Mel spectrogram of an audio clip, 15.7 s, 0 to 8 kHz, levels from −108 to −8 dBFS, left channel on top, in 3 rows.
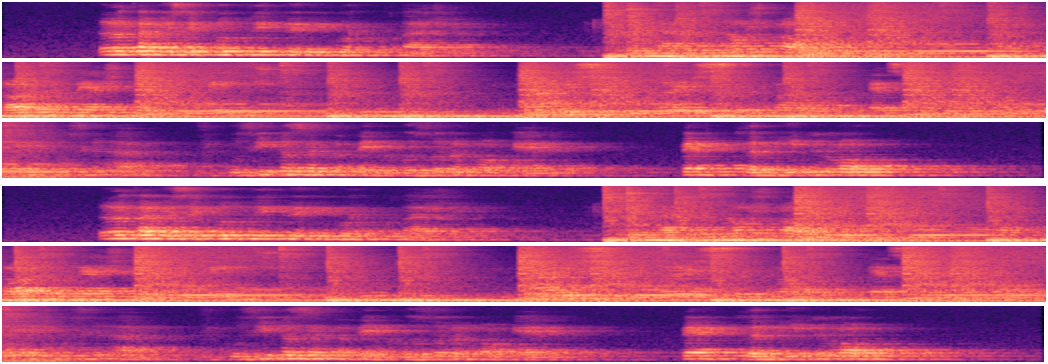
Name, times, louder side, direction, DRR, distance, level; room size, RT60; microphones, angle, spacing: voice 1, 0.5-2.3 3.1-4.2 5.0-7.1 7.7-11.2 11.6-13.2 13.8-14.8, equal, 30° left, -4 dB, 0.7 m, -25 dB
Drum kit / Snare drum / Bass drum, 3.0-10.7, right 1 dB, 50° right, 1.1 m, -23 dB
2.9 x 2.8 x 2.9 m, 1.2 s
head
